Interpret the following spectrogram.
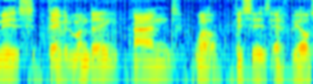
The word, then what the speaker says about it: Munday: My name is David Munday and, well, this is FPL Sunday with, yeah, you guessed it, it rhymes.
